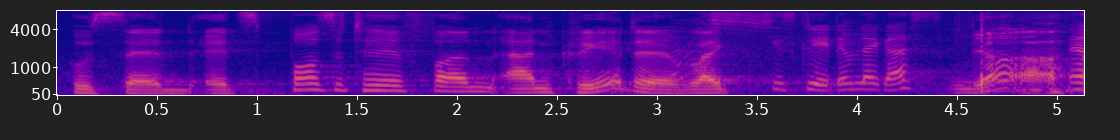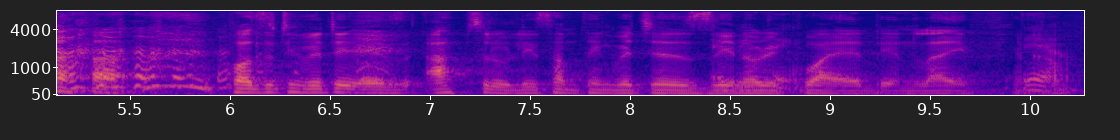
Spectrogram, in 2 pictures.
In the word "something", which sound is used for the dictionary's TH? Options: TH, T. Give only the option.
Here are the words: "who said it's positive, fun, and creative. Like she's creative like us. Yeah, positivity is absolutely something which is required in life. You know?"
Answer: T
